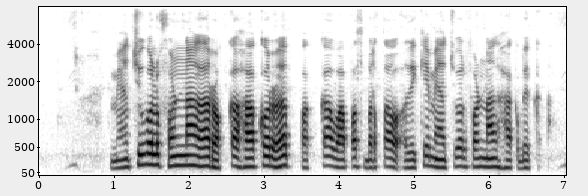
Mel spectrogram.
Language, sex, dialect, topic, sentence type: Kannada, male, Northeastern, banking, statement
